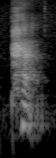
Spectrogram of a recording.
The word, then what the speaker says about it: pat: 그런 것처럼 pat 발음이 어떻게? pat 이렇게 되면 이렇게 등을 탁탁탁 두들기다 다독이다 이런 뜻이 되고 여기 나와 있는 pet은 여러분이 알고 있는 그 애완동물 있죠? pet이라고 하는데 애 발음이니까 이거는 pat 이거는 pet 이렇게 찢고 안 찢고 차이가 있습니다.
